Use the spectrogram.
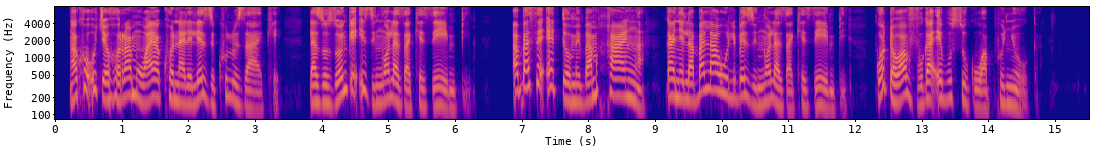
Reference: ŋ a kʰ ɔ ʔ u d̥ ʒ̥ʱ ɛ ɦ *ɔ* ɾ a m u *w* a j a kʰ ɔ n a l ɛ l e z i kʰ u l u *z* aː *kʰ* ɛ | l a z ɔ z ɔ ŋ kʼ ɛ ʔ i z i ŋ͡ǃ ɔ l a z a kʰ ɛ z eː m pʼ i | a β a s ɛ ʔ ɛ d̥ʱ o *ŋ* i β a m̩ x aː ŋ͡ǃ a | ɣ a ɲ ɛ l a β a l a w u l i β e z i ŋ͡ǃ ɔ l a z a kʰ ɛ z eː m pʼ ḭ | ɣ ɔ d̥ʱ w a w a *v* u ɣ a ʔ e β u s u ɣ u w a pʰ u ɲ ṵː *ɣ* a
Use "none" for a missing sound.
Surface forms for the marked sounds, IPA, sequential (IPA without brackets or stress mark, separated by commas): ɔ, w, z, kʰ, m, v, ɣ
